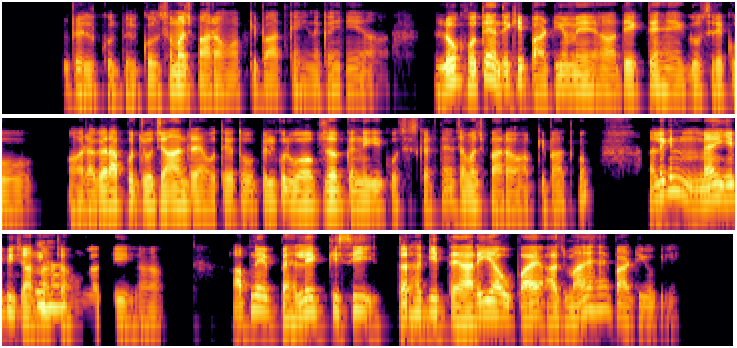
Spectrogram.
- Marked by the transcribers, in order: in English: "ऑब्जर्व"
- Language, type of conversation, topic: Hindi, advice, पार्टी में सामाजिक दबाव और असहजता से कैसे निपटूँ?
